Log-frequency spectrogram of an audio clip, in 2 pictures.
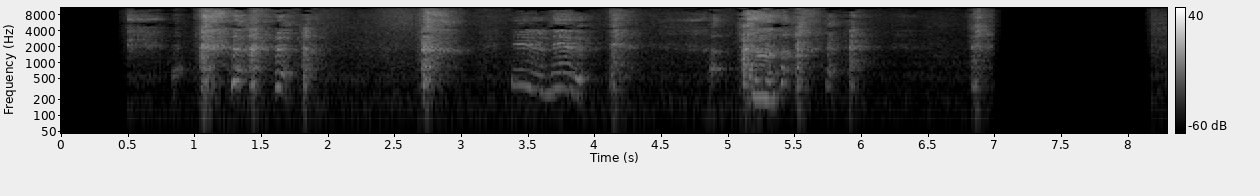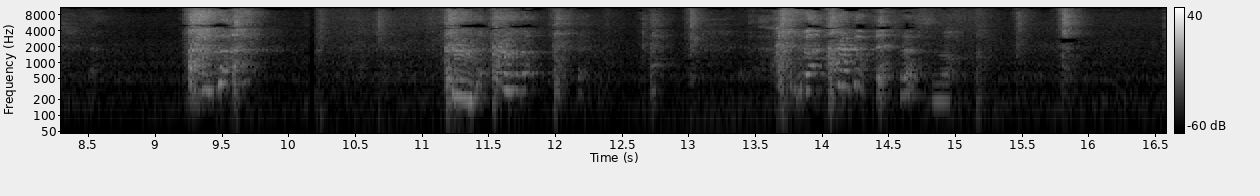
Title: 咳が止まらない 14 cough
